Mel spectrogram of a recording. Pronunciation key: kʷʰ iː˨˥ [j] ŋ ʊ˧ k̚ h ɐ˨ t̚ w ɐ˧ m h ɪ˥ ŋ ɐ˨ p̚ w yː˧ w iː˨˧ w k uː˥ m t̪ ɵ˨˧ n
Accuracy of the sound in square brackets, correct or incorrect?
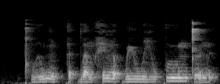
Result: incorrect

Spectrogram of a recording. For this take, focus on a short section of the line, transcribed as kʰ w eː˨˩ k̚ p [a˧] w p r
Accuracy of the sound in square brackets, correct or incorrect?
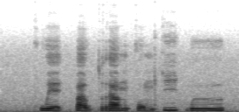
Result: incorrect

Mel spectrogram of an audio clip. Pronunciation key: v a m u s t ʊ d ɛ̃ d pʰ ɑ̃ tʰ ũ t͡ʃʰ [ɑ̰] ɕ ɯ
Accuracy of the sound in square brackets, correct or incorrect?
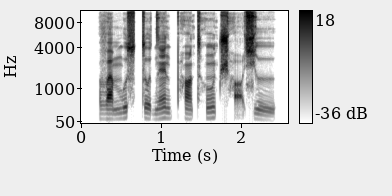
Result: correct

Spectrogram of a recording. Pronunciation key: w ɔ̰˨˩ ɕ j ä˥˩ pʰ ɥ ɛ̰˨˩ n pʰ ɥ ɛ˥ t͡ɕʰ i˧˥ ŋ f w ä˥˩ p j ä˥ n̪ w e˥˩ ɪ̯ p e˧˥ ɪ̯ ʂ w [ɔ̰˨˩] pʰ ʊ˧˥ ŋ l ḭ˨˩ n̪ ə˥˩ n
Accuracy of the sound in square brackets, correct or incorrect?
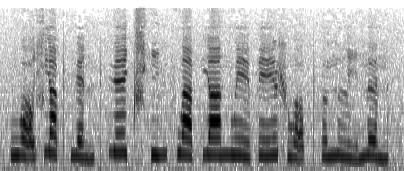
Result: correct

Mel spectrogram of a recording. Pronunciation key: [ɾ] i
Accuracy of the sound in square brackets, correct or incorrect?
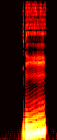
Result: correct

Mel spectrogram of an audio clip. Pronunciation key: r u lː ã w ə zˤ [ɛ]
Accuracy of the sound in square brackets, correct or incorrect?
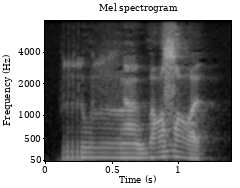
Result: incorrect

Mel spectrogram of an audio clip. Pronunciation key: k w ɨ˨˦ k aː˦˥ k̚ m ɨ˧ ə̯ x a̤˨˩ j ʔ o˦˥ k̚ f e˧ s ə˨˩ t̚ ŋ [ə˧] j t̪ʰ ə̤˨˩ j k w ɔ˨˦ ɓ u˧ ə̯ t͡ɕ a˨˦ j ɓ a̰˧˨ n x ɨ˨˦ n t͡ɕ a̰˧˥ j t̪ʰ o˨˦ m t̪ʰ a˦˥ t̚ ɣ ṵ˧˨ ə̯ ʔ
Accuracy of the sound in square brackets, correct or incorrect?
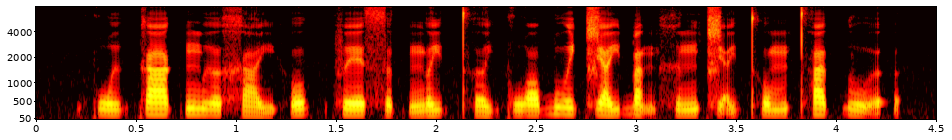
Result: correct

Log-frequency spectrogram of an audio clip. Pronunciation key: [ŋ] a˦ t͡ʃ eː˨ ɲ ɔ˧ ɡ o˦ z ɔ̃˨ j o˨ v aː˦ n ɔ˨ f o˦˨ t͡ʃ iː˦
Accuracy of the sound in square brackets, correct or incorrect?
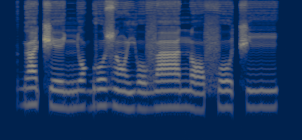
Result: incorrect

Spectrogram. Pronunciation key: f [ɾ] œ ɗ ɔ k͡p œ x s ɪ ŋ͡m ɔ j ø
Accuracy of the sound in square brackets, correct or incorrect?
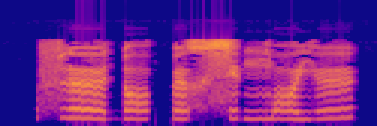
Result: incorrect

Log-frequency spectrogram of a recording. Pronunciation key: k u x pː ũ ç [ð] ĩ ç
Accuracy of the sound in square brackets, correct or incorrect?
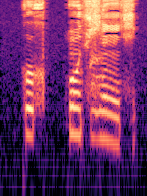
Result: incorrect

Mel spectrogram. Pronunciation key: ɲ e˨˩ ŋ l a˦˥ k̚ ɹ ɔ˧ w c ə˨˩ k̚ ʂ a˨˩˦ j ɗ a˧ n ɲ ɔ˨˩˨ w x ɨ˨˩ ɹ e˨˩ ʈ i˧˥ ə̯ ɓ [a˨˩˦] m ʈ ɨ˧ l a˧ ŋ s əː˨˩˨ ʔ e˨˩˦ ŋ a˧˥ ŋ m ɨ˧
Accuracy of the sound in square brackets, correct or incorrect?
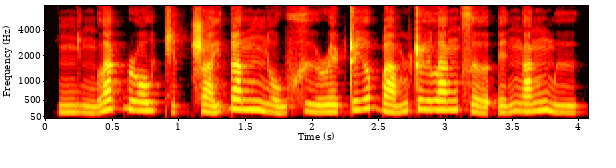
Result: correct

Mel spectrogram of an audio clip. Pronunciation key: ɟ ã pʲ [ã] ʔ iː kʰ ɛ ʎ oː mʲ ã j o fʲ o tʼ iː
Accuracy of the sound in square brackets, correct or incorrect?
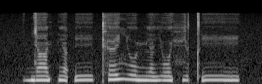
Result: correct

